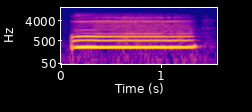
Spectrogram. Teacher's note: حمزہ کے لیے ضمہ، ہونٹوں کو گول کیا جائے گا اور نون کے اوپر ساکن ہے تو واپس ہونٹوں کو لایا جائے گا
